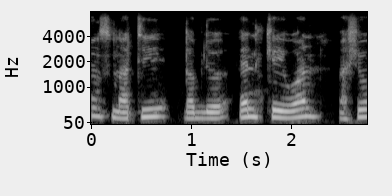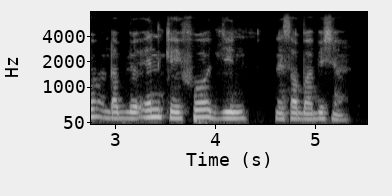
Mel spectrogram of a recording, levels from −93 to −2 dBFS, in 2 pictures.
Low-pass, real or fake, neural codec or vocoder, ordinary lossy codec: 7.2 kHz; real; none; Opus, 32 kbps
